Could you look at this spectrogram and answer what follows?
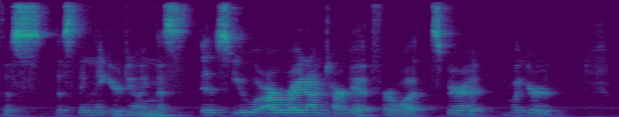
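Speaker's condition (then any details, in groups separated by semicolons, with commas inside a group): No condition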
